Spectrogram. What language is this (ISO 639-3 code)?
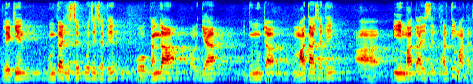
mai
